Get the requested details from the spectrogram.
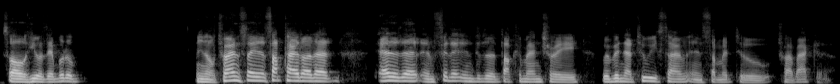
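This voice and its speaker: In a dry recording, a Hong Kong man who comments on film speaks as an interview guest, fairly quickly and in a mid-range voice. He tells his story casually and rambles, stumbling into fillers and restarts.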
